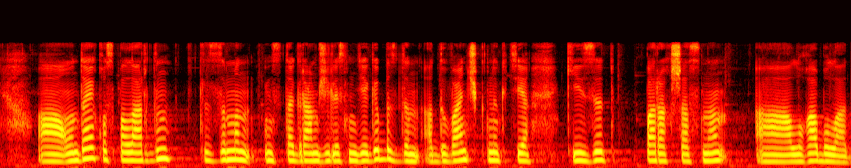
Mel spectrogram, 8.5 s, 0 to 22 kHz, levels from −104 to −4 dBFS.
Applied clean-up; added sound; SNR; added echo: none; none; none; none.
